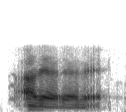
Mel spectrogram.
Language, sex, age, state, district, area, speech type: Malayalam, male, 45-60, Kerala, Palakkad, urban, conversation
